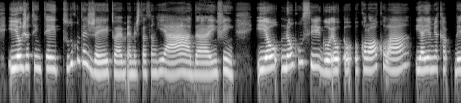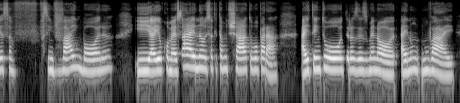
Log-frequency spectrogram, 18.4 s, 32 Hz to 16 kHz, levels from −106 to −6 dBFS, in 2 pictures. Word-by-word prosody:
e 255 0 +4
eu 270 +1 +10
já 280 +1 0
tentei 255 -3 0
tudo 270 +6 -1
quanto 405 -2 -7
é 360 -2 +2
jeito, 200 -4 0
eh, 185 0 -1
é 185 - -4
meditação 195 +2 -6
guiada, 190 -2 0
enfim, 200 +1 -2 0.5
e 235 +2 +1
eu 260 +2 +8
não 275 +4 +3
consigo, 285 - 0
eu 455 0 +6
eu 465 -1 -1
eu 225 - -4
coloco 240 +5 0
lá 235 +6 0 0.2
e 235 - +2
aí 235 +1 +5
a - - 0
minha 250 0 -3
cabeça 240 0 -4
f 210 -2 -15 0.5
assim, 235 -1 -6
vai 230 +4 -3
embora 235 0 -4 0.4
e 220 0 0
aí 215 +1 +4
eu 230 - +4
começo: 215 -3 -2
"Ai 285 -1 +4
não, 260 -1 -1
isso 245 +1 -8
aqui 255 0 -15
tá 260 - -6
muito 250 -1 -8
chato, 235 0 -1
eu - - -5
vou 235 - -3
parar", 175 -9 -4 0.5
aí 205 +2 +2
tento 245 +2 -2
outra 235 -1 +2
as 230 - -5
vezes 225 -1 -3
menor, 210 -6 -2
aí 200 +1 -1
não 230 +1 -6
não 225 +1 -5
vai. 175 -7 -2
230 Hz, 180 wpm, -21 LUFS, 210-255 Hz, 0.5 s, eu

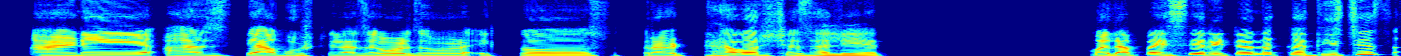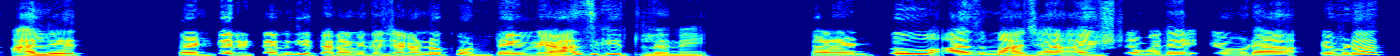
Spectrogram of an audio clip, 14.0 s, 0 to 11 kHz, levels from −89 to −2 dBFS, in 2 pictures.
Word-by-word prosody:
आणि 215 +2 +3
आज 200 -1 -1
त्या 210 -1 +4
गोष्टीला 205 +1 -4
जवळ-जवळ 195 0 0
एक 185 +1 -14
अ, 175 -1 -3
17-18 200 +3 -2
वर्ष 220 -3 0
झाली 180 -5 -2
आहेत. 165 +1 -5 1.0
मला 205 0 +4
पैसे 230 +2 +1
रिटर्न 240 +2 0
कधीचेच 225 - 0 0.2
आलेत 180 +1 +4 0.5
आणि 230 -2 +2
ते 230 - +6
रिटर्न 220 +2 -1
घेताना 220 -3 0
मी 225 - -2
त्याच्याकडनं 215 +3 +1
कोणतंही 225 +1 +2
व्याज 215 +6 +4
घेतलं 185 -11 -5
नाही. 145 0 -9 0.5
कारण 220 +1 +1
तो 250 +2 +5 0.2
आज 230 +1 +2
माझ्या 220 +2 +2
आयुष्यामध्ये 225 +2 -2 0.2
एवढा 230 +2 +1 0.2
एवढा 245 +6 +1
210 Hz, 140 wpm, -22 LUFS, 195-230 Hz, 1.0 s, ते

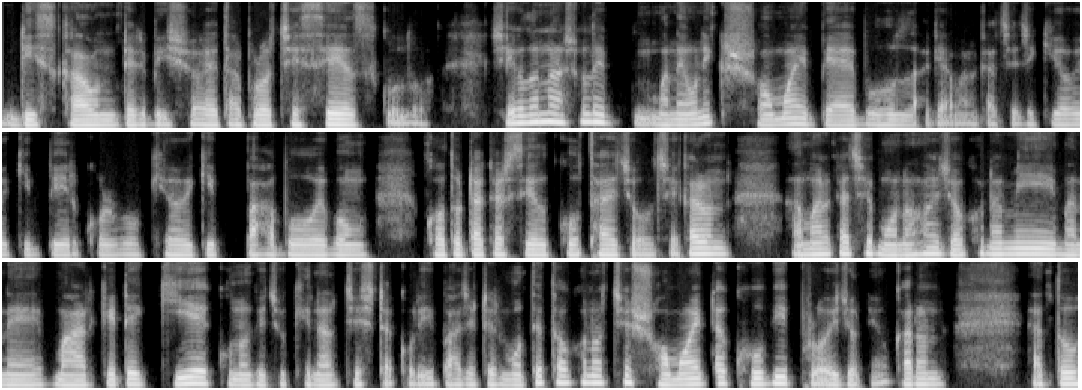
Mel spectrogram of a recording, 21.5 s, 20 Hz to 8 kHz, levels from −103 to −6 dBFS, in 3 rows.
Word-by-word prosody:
ডিসকাউন্টের 115 0 +2
বিষয়ে 120 -1 -1
তারপর 120 -1 -2
হচ্ছে 115 - -3 0.2
সেলসগুলো। 125 +4 +2 0.5
সেগুলো 165 +2 +4
না 190 - +6
আসলে 180 +2 +2 0.4
মানে 120 +1 0
অনেক 150 +4 0 0.2
সময় 125 +4 +1
ব্যয়বহুল 115 +1 -1
লাগে - - -10
আমার 70 0 -10
কাছে - - -10
যে 125 - -6
কীভাবে 120 -1 -3
কী 120 - -6
বের 115 0 -1
করবো 115 +1 -4
কিভাবে 115 -1 -1
কি 120 - -1 0.2
পাবো 120 +1 -1 0.2
এবং 115 0 0 0.5
কত 120 -1 0
টাকার 120 0 +2
সেল 120 -1 +3 0.2
কোথায় 120 0 +1
চলছে 120 0 -4
কারণ 135 0 +6 0.5
আমার 130 +1 +3
কাছে 135 +3 +1
মনে 115 +1 +2
হয় 140 0 +3
যখন 120 +4 -1
আমি 130 +1 +4 0.3
মানে 115 0 +1 0.3
মার্কেটে 120 +3 +1 0.2
গিয়ে 145 +2 +6 0.2
কোনো 120 -1 0
কিছু 115 +1 -3
কেনার 115 -2 0
চেষ্টা 125 +2 -3
করি। - - -3
বাজেটের 120 0 -2
মধ্যে 120 +6 +2
তখন 160 +1 +2
হচ্ছে 160 +2 -2 0.2
সময়টা 130 +3 +3
খুবই 135 +3 +4
প্রয়োজনীয়। 125 +7 -1
কারণ 130 0 +3 0.7
এত - - -8
120 Hz, 150 wpm, -23 LUFS, 115-130 Hz, 0.7 s, না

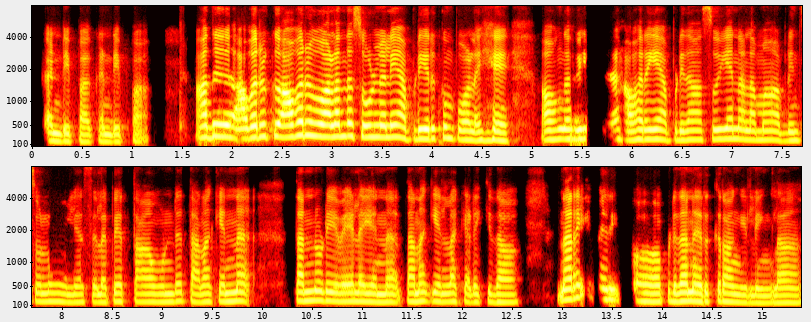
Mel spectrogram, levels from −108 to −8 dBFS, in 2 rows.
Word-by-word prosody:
கண்டிப்பா 155 -2 -2
கண்டிப்பா 150 -1 -5 0.6
அது 255 +2 +4 0.3
அவருக்கு 245 +4 +4
அவரு 285 +3 +6
வளந்த 260 +2 +6
சூழ்நிலையும் 245 -1 +3
அப்டி 205 +1 0
இருக்கும் 220 +1 -2
போலயே, 180 -1 +1 0.4
அவுங்க 200 +2 +2
வீட்ல 200 -2 -3
அவரையும் 200 +1 +2
அப்டிதான், 190 +1 -4
"சுயநலமா" 200 -2 -1
அப்டின்னு 175 +1 -6
சொல்லுவோம் 175 -1 -5
இல்லையா, 165 +1 -7
சில 160 0 -4
பேர் 175 0 -6
தான் 170 0 -4
உண்டு! 170 +2 -4
தனக்கென்ன? 175 +2 -3 0.5
தன்னுடைய 190 0 0
வேலை 180 0 -1
என்ன? 165 0 -2
தனக்கு 180 +1 -3
எல்லாம் 175 0 -5
கெடைக்குதா? 165 0 -5 0.6
நெறையா 255 +4 0
பேர் 215 -1 0
இப்போ 185 - -9 0.2
அப்டிதானே 185 0 +1
இருக்குறாங்க 170 -2 -3
இல்லைங்களா? 150 0 -5
185 Hz, 135 wpm, -21 LUFS, 170-205 Hz, 0.6 s, அவரு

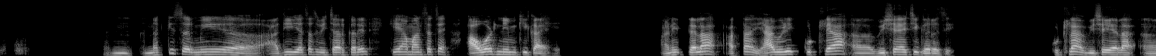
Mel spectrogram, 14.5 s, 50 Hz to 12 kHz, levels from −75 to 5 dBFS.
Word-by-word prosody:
हं. - - -29 1.4
नक्कीच 140 +11 -8
सर 155 -4 +2
मी 150 +1 -2 0.2
अ, 140 - 0 0.6
आधी 150 +7 -1
याचाच 145 +2 -2
विचार 140 0 +1
करेल, 150 +4 +1 0.3
की - - -4
ह्या 160 -1 +1
माणसाची 155 +3 -1 0.4
आवड 160 +5 +6
नेमकी 145 -2 -1
काय - - +2
आहे? - - -19 1.3
आणि 130 +6 -1
त्याला 165 +5 +5 0.2
आता 110 +9 -1
यावेळी 155 +3 +3
कुठल्या 185 - +2
अ, 180 - -5 0.2
विषयाची 150 +5 +1
गरज 115 -5 +1
आहे? - - -9 1.3
कुठला 150 +6 +1
विषय 125 +1 0
याला 135 -1 +4
अ, 130 - -8
145 Hz, 120 wpm, -21 LUFS, 135-160 Hz, 1.4 s, आवड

